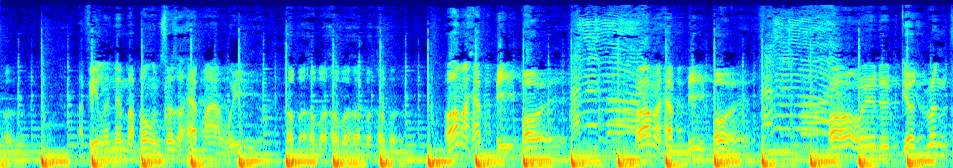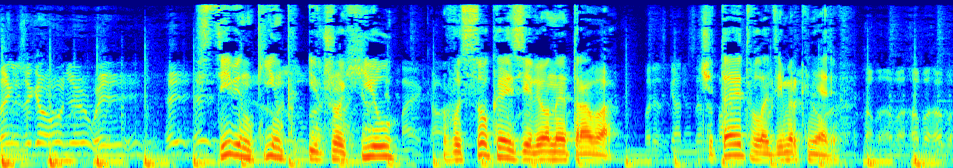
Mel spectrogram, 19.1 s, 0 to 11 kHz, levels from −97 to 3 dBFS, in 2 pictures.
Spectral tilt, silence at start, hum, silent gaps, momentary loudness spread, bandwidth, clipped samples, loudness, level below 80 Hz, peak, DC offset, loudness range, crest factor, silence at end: -5 dB/octave; 0 s; none; none; 16 LU; 10.5 kHz; under 0.1%; -24 LUFS; -32 dBFS; -4 dBFS; under 0.1%; 9 LU; 20 dB; 0 s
